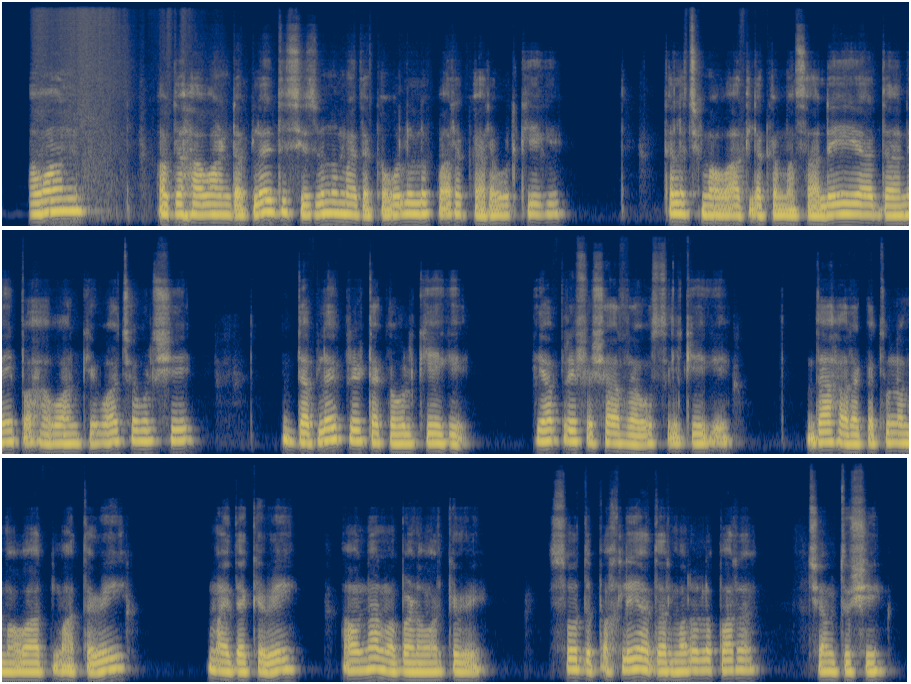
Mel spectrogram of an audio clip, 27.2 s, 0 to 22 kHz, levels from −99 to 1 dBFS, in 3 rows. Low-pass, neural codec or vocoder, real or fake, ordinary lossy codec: 19.8 kHz; vocoder, 48 kHz, 128 mel bands, Vocos; fake; none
